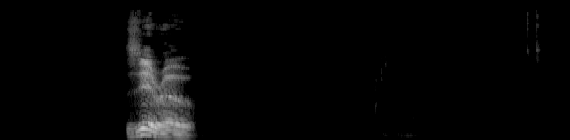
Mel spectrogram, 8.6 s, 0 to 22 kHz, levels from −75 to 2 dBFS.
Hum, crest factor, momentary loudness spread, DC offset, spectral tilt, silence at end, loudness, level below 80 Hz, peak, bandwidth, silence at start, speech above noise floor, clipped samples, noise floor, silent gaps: none; 24 dB; 19 LU; under 0.1%; -4 dB/octave; 5.65 s; -22 LUFS; -74 dBFS; -6 dBFS; 16 kHz; 1.9 s; 66 dB; under 0.1%; -88 dBFS; none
